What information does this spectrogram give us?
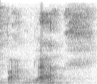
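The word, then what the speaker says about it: باء: তারপর হচ্ছে বা, এই হরফটি উচ্চারণ হবে আপনার দুই ঠোঁটে উচ্চারণ করতে হবে।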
